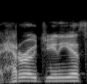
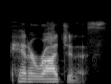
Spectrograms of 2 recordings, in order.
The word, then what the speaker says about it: heterogeneous: This word has a couple of pronunciations. It depends on it. You can you can pick uh heterogeneous or heterero heterogenous. Those are the two.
